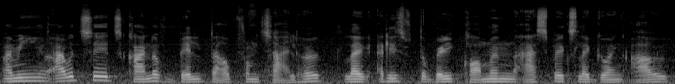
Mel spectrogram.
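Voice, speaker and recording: A Pakistani student in his twenties, whose first language is Sindhi, answers interview questions in a relaxed, hesitant manner with many fillers. His voice is mid-range and unhurried. There's slight background noise.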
